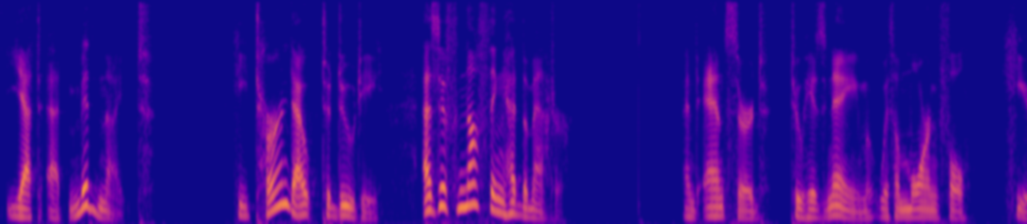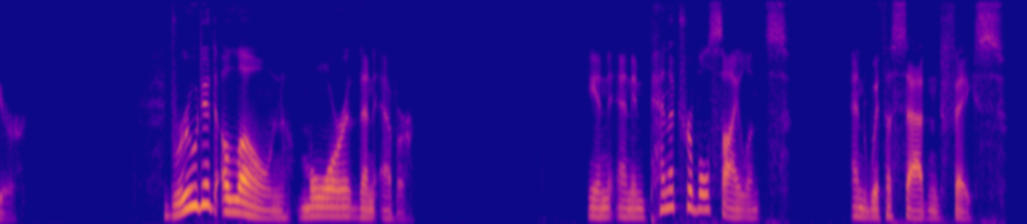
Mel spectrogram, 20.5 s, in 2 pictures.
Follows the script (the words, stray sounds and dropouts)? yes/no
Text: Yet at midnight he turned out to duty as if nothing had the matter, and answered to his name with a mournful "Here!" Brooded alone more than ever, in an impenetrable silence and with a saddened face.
yes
